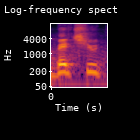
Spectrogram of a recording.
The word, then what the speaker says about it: BitChute: We're doing better on BitChute than we've ever done on YouTube. Yeah, and BitChute. Yeah, we know. Yeah, we know what you're thinking. We know what you're thinking. It's pronounced bitch, ute.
